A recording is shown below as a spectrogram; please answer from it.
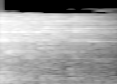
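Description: A glass-breaking sound effect from Syrinscape gives a brief, bright crash that trails off in a fading high shimmer of shards, under a second long.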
